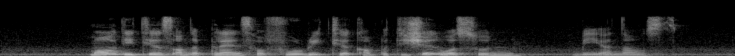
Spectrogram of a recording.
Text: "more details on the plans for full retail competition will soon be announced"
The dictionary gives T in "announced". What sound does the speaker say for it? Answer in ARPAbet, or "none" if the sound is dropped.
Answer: T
